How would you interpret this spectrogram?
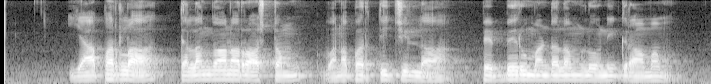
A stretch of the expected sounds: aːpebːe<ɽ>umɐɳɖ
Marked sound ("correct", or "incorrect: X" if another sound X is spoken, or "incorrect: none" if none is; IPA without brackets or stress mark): incorrect: ɾ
